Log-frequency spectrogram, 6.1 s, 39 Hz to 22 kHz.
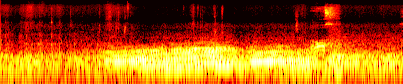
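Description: A 2023 BMW X6 40i xDrive engine, heard from inside the cabin, rising in a steady rev as it accelerates after a downshift, then a brief gear change, with a driver talking over it.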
